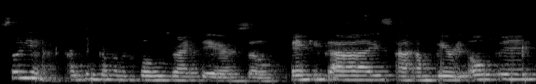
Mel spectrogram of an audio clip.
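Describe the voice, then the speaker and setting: Audible room echo surrounds fairly slow speech that has ordinary pitch variation. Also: woman. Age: 60s. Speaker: cannabis oversight committee member. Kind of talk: committee member self-introduction.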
